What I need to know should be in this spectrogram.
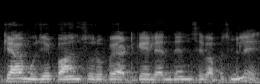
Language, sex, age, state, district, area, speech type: Hindi, male, 60+, Rajasthan, Jodhpur, urban, read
